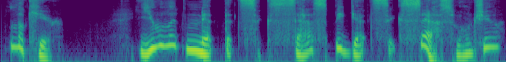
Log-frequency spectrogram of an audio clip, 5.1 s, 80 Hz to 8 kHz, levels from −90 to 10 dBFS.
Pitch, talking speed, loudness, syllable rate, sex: 190 Hz, 120 wpm, -19 LUFS, 3.6 syllables/s, male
